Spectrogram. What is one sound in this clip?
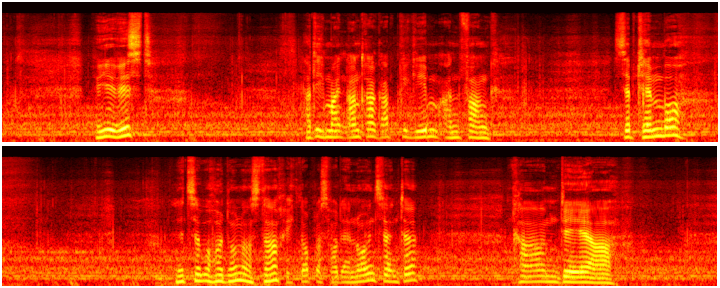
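A middle-aged man talks calmly and close up, in short bursts with pauses.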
